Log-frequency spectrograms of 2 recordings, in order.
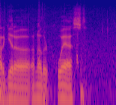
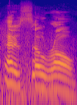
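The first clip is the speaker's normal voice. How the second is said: slow, loud, higher "that is so wrong"; mock outrage; 7 semitones higher, 12 dB louder, slower than usual. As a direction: ham up the disgust. Mock outrage at chat joke.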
